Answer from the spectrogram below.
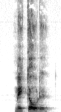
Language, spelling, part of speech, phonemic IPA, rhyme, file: Dutch, methode, noun, /meːˈtoː.də/, -oːdə, Nl-methode.ogg
- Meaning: method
